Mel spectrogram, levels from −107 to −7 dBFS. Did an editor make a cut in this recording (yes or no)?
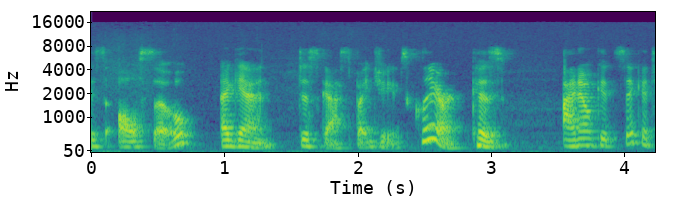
no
